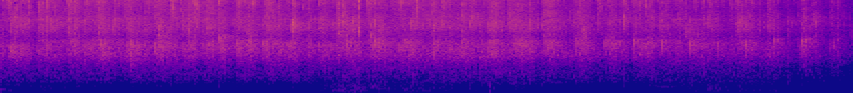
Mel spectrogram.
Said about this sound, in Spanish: Pido un aplauso al cielo solamente para Él.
